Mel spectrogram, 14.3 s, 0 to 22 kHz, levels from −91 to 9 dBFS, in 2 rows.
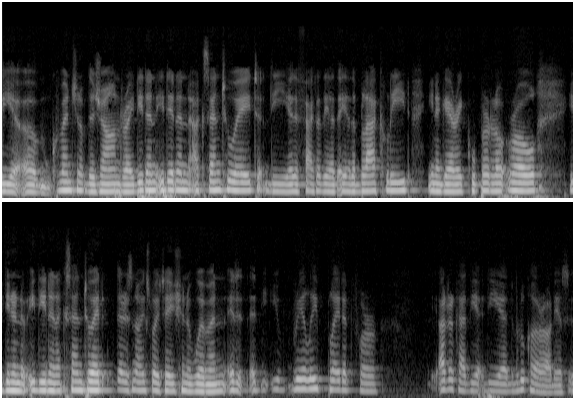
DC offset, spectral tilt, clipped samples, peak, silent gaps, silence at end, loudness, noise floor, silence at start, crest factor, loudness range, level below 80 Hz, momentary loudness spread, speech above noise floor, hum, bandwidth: under 0.1%; -10 dB/octave; under 0.1%; -4 dBFS; none; 0 s; -21 LUFS; -62 dBFS; 0 s; 18 dB; 8 LU; -44 dBFS; 13 LU; 42 dB; none; 5.4 kHz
